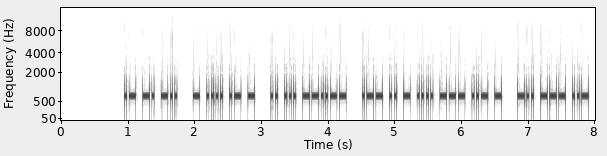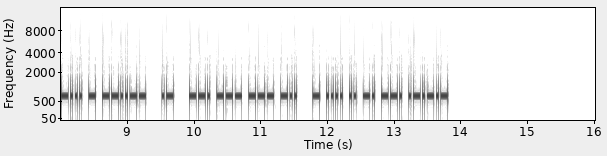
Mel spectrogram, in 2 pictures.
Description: Morse code, heard as a keyed tone, about 34 wpm, 700 Hz. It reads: AND THAT IS, WITHOUT DOUBT, A GOOD THING.
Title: Sentences from Top 1500 Words 35wpm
